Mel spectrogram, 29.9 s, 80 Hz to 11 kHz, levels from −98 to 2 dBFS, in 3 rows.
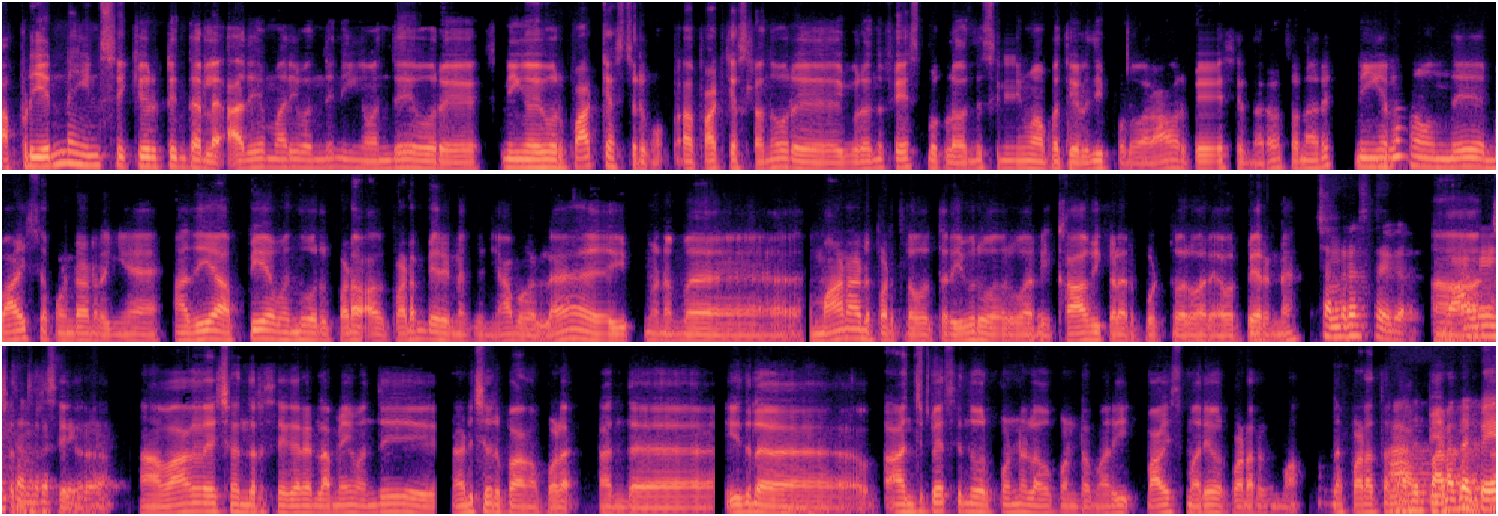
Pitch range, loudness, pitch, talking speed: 95-115 Hz, -25 LUFS, 105 Hz, 165 wpm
